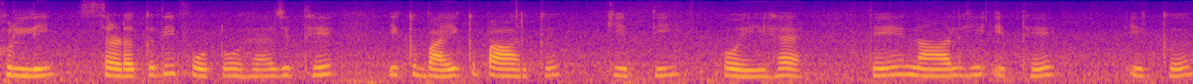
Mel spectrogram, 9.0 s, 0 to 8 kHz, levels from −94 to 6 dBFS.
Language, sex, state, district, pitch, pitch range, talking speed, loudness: Punjabi, female, Punjab, Pathankot, 210 Hz, 200-230 Hz, 120 wpm, -18 LUFS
